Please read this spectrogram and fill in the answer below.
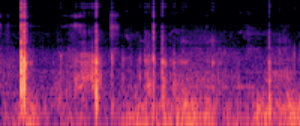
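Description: A few sharp knocks and light scuffs of hard strikes on pavement over a faint outdoor background. The loudest knock comes about a third of a second in and a weaker one about a second later.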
